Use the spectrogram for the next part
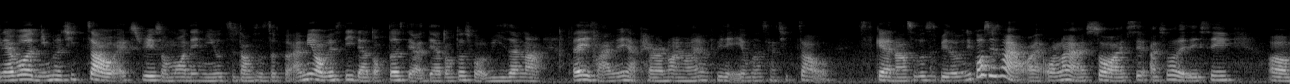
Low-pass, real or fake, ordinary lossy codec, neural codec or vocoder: none; real; none; none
